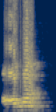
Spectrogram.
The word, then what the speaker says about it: hour: 80 miles dot dot hour on the motorway। देखिए सर जी, आवर इसको अ से पढ़ते हैं, आवर। एच ह के तरह इसका उच्चारण नहीं होता है, अ के तरह होता है, स्वर वर्ण के तरह होता है।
